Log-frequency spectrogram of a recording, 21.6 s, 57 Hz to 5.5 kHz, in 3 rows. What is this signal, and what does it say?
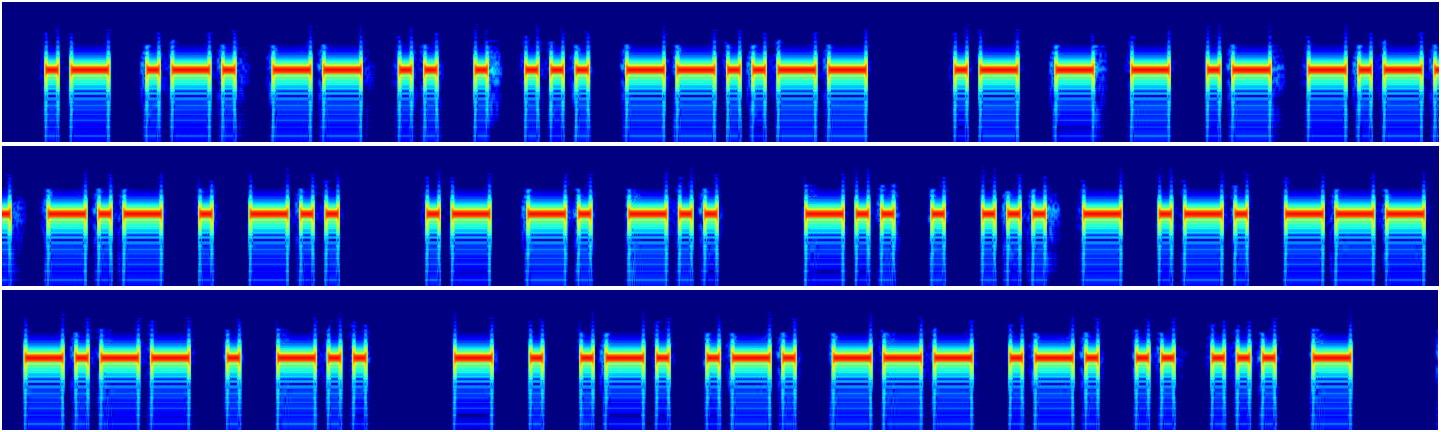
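Morse code, heard as a keyed tone, about 19 wpm, 600 Hz. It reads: ARMIES, ATTACKED AND DESTROYED TERRORIST
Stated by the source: Morse code at 19 wpm from CW med Gnister, reading Ken Follett's novel Never in English.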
